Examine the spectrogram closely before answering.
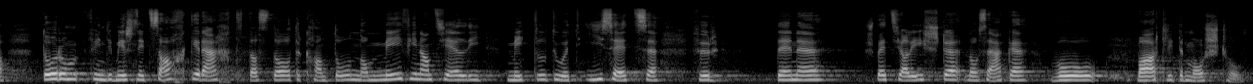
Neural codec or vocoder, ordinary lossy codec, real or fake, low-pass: none; none; real; 14.4 kHz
